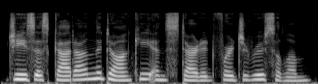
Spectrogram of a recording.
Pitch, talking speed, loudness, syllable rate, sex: 205 Hz, 170 wpm, -16 LUFS, 5.0 syllables/s, female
